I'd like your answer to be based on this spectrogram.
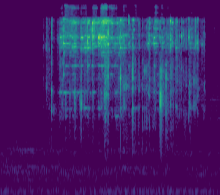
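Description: A bunch of keys grabbed and jangling, a bright metallic rattle lasting about a second and a half, close and fairly clear over a quiet background.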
